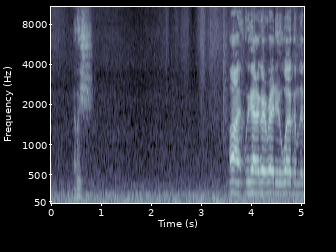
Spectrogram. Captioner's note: speaks in foreign language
